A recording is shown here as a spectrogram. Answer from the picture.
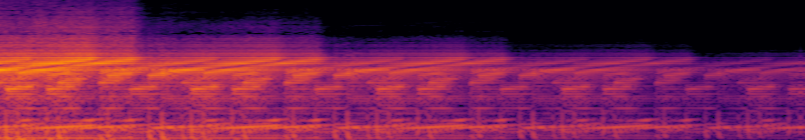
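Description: Psytrance breakdown with no kick drum: a short rising synth figure repeats over and over, fading down and growing duller as its top end is filtered away.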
